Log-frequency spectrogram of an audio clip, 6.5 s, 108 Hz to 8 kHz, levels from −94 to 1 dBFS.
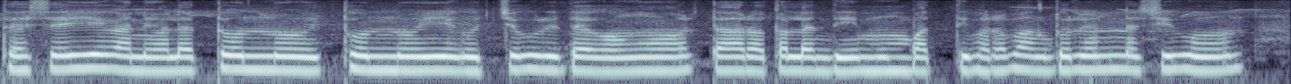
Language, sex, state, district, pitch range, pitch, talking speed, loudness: Chakma, female, Tripura, Dhalai, 215-230 Hz, 220 Hz, 165 wpm, -13 LUFS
